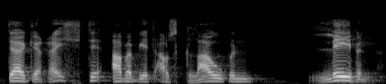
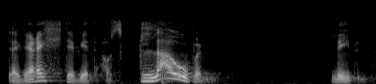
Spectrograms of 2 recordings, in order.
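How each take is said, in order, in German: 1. Das Wort leben hat die Hauptbetonung. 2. Das Wort Glauben hat die Hauptbetonung. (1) "hier geht es um das Leben als Gläubiger" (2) "mit der Betonung"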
